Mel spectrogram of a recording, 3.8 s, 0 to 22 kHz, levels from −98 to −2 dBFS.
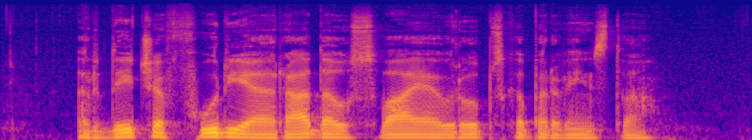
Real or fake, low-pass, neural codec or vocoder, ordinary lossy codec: real; 19.8 kHz; none; none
